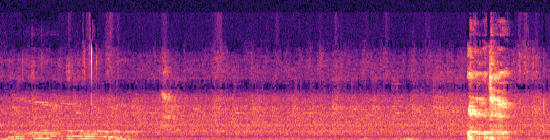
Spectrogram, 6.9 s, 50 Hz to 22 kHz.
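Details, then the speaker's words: A person's son coughing in the background during a recording. "for, you can hear my son there coughing, sorry, I don't know what's wrong with this pen, 4 units left."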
